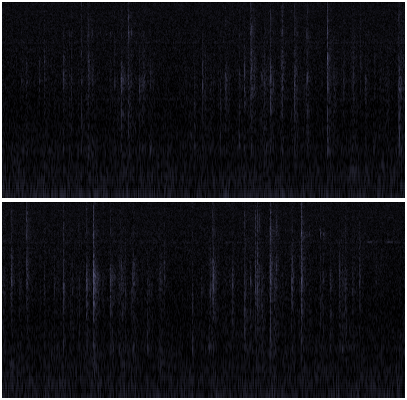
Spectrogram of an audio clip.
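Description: Faint, irregular clicks of typing on a keyboard, over quiet room tone.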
